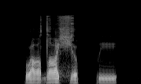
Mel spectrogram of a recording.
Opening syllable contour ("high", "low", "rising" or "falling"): low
